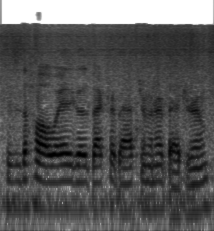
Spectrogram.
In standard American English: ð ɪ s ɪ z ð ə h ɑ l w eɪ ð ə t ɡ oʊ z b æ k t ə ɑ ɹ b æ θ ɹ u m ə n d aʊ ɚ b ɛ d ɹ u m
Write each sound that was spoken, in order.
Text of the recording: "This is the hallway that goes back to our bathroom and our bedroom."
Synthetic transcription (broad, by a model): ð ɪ s ɪ z ð ə h ɑ l w eɪ ð ə t ɡ oʊ z b æ k t ə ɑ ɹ b æ θ ɹ u m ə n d aʊ ɚ b ɛ d ɹ u m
